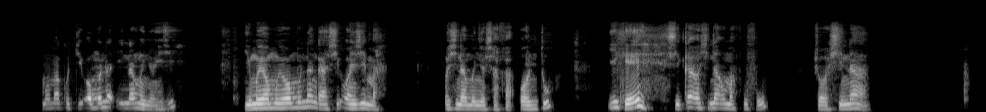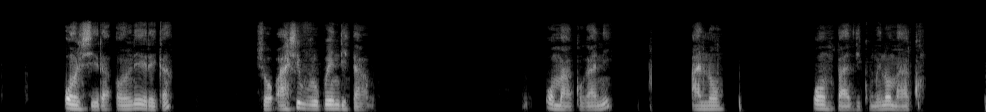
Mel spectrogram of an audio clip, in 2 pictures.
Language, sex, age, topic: Oshiwambo, male, 25-35, agriculture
